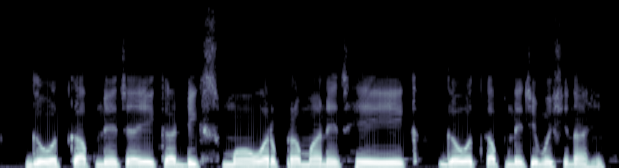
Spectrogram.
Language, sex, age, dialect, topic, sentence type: Marathi, male, 18-24, Northern Konkan, agriculture, statement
